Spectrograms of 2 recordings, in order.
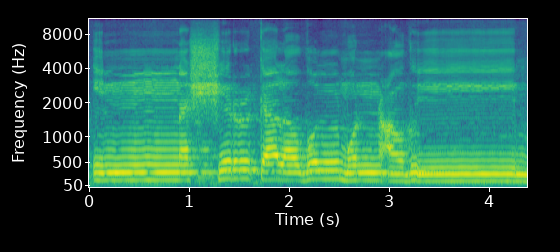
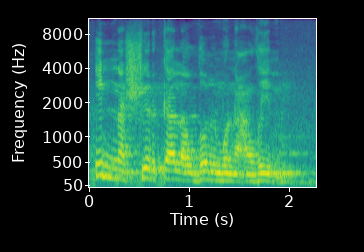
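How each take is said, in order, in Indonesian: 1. Dibaca dengan ketukan berirama dan vokal dipanjangkan. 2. Bacaan biasa, vokal pendek, tanpa pemanjangan berirama. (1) "kalau pakai tajwid ... Ada ketukan-ketukannya, ada matnya" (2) "Nabi baca itu nggak pakai tajwid"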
